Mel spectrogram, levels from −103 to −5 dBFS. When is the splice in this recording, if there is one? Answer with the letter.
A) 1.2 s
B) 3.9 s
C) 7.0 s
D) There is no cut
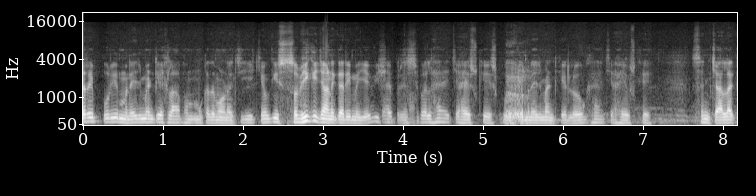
B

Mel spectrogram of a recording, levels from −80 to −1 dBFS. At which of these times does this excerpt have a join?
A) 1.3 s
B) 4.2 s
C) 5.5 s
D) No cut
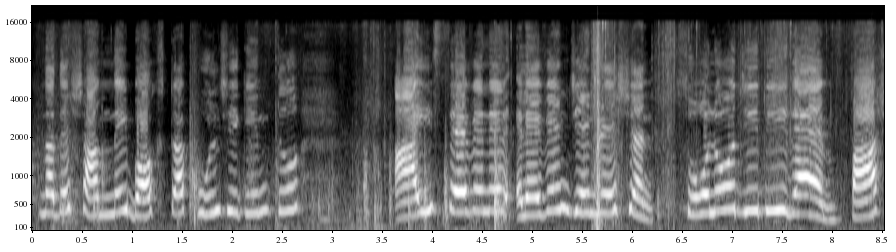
D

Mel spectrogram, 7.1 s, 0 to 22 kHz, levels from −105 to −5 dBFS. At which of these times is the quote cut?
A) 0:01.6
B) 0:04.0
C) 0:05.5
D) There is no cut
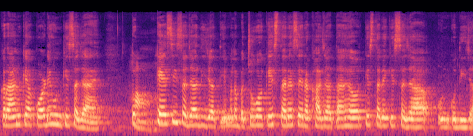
D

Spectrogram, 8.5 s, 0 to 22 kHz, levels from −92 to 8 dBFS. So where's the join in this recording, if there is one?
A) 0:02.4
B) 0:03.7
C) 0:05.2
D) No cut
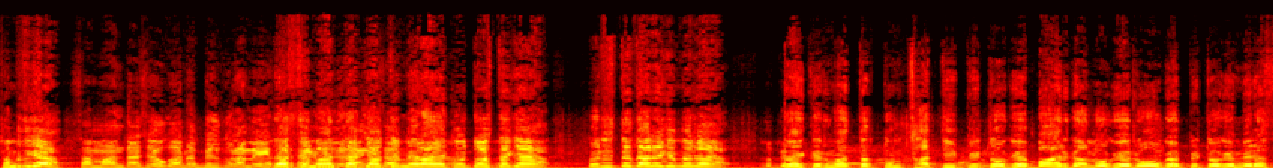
C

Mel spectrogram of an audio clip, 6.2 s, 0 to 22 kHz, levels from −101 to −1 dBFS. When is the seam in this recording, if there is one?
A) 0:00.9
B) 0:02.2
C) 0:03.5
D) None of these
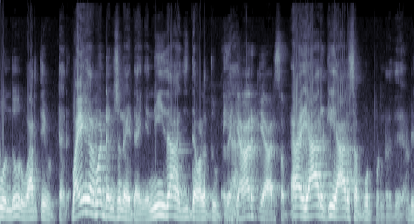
A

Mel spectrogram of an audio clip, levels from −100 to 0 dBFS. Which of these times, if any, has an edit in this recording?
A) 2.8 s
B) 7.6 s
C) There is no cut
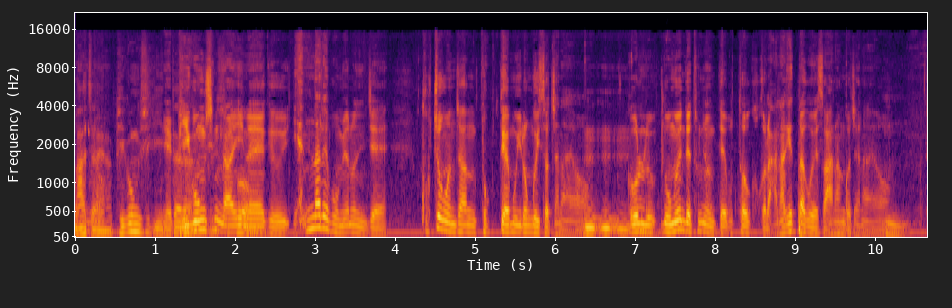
B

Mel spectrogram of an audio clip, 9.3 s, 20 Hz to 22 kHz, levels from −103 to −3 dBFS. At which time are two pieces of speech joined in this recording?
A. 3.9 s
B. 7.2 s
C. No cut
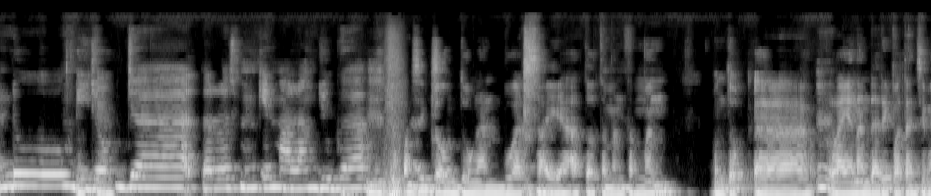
A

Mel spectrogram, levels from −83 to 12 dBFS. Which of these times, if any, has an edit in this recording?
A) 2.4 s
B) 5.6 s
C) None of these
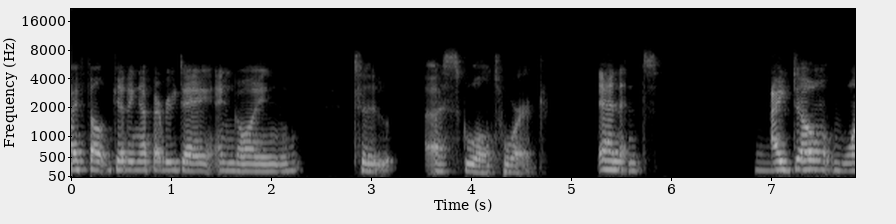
B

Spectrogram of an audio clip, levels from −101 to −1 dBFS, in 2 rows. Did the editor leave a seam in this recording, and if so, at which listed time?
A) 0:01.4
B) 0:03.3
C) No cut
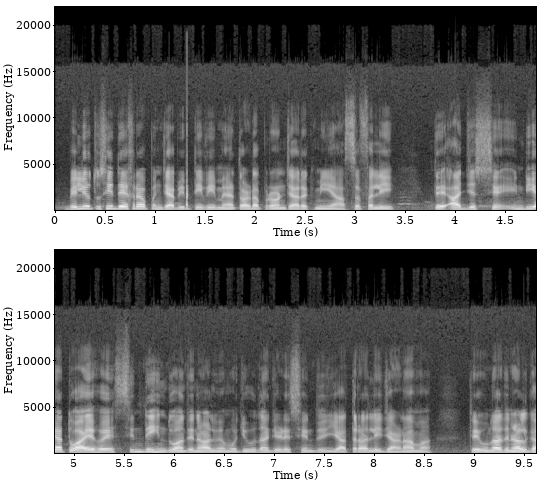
A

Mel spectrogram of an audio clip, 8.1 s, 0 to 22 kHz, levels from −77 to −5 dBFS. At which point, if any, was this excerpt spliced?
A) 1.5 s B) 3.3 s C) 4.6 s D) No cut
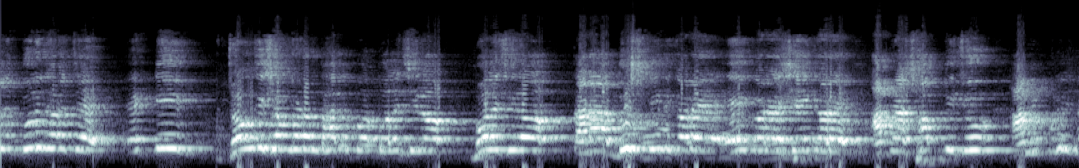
A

